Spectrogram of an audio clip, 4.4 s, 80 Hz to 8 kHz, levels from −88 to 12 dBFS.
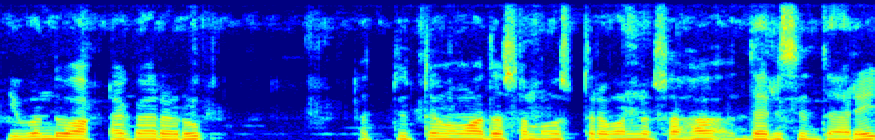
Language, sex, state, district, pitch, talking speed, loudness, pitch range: Kannada, male, Karnataka, Belgaum, 155 Hz, 95 wpm, -18 LUFS, 150-160 Hz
